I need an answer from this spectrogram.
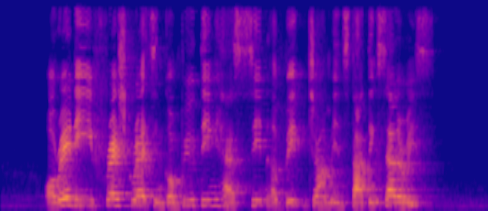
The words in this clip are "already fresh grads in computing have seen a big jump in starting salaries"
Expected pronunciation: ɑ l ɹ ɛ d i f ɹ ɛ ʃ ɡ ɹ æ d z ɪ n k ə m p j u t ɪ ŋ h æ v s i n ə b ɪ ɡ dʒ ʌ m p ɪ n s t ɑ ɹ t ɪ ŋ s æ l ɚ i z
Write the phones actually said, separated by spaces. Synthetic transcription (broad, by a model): ɑ l ɹ ɛ d i f ɹ ɛ ʃ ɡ ɹ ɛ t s ɪ n k ə m p j u t ɪ ŋ h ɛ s i n ə b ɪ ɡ dʒ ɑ m ɪ n s t ɑ t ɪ ŋ s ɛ l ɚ i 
